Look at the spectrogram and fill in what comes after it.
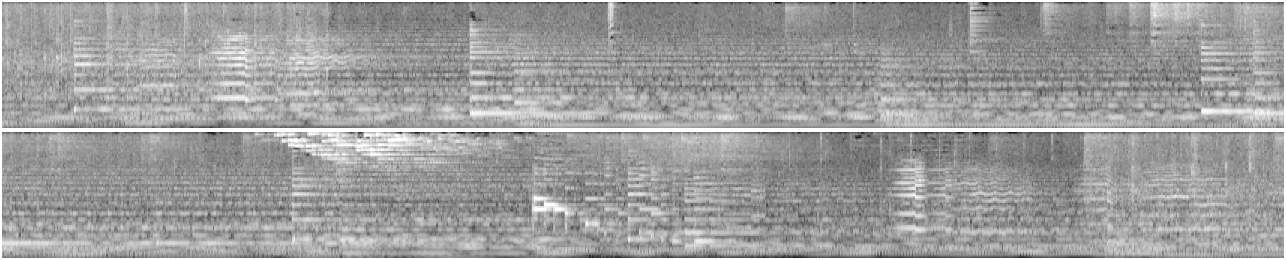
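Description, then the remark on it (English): An audience claps their hands unto the Lord in a steady, dense patter, blended with loud sustained chords of accompanying music that shift throughout, with no voices speaking. “What a blessing clapping your hands unto the Lord.”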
